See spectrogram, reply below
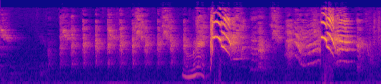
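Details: Talking pet parrot, said to say "mummy", gives a quick run of rapid clicking, chattering notes, then several loud, twisting, speech-like syllables with sharp rising and falling pitch.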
